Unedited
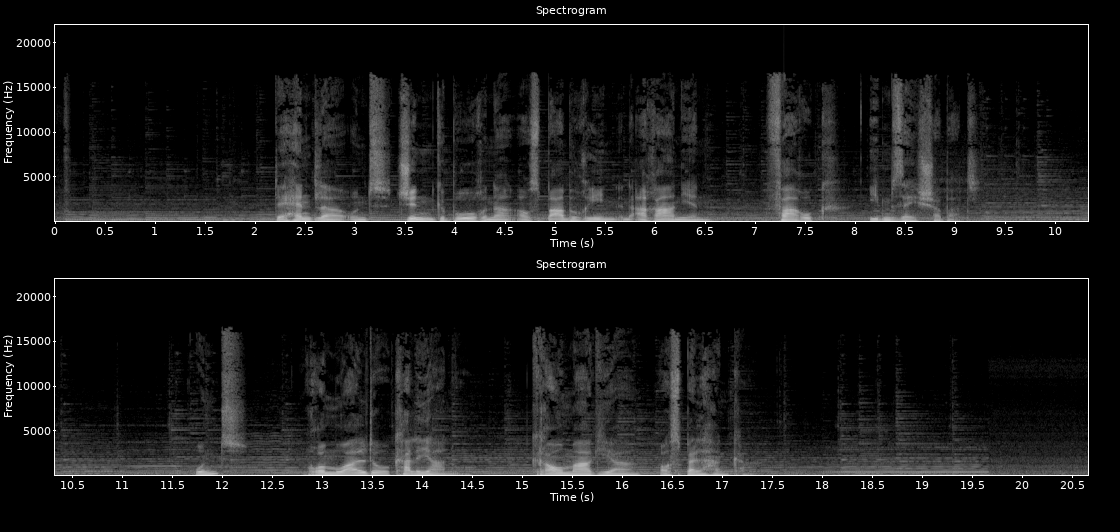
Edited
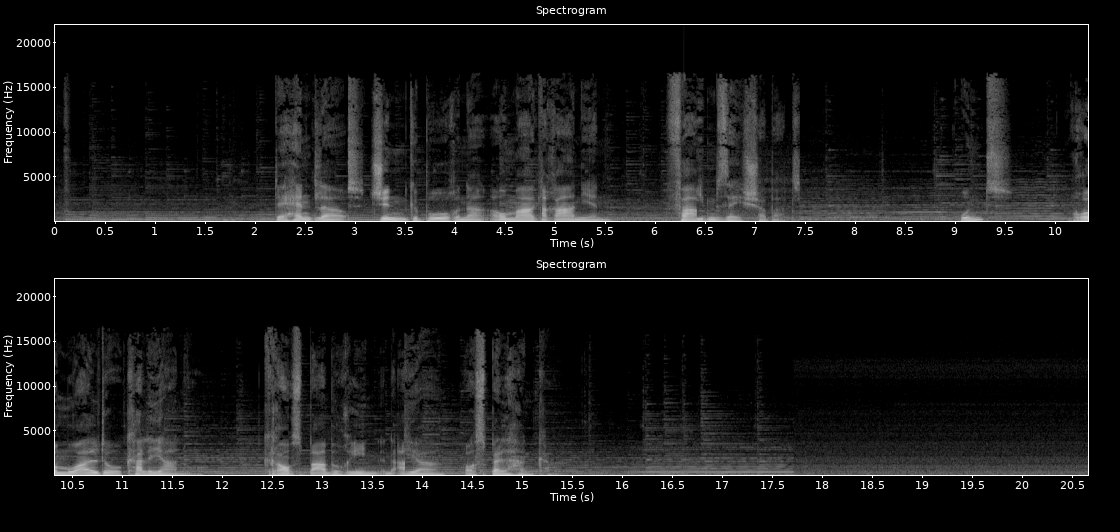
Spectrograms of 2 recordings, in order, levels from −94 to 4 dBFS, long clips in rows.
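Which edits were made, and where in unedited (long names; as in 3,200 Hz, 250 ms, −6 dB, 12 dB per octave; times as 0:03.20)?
0:02.93–0:03.20: remove
0:04.71–0:05.87: swap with 0:15.34–0:15.77
0:07.41–0:08.16: remove
0:09.19–0:10.12: remove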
